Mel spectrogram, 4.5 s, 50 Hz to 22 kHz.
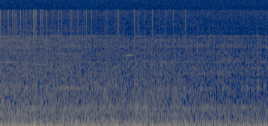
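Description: Royal Enfield Interceptor 650's parallel-twin engine running steadily at road speed, mixed with wind and tyre noise, growing a little quieter near the end.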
